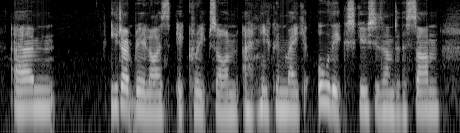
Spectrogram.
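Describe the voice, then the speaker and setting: With a British accent, a woman talks at a medium pitch and moderate pace in a monotone, flat intonation, captured in a very clean recording with a silent background and a dry, close sound with no echo. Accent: English (UK). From southeast England, East Sussex coast. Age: 30s. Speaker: vlogger. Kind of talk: casual vlog talk. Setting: at the gym. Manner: casual, hesitant with many ums.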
